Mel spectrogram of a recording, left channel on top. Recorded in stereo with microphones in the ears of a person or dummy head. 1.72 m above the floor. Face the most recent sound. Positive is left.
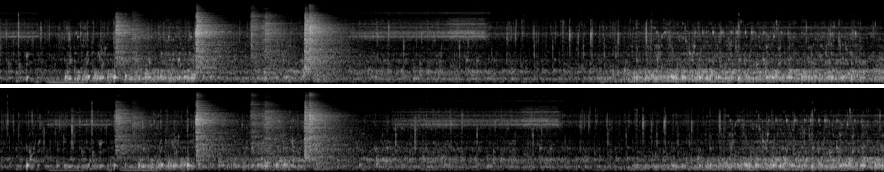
turn(degrees=-5)  # may be behind; listen again after turning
